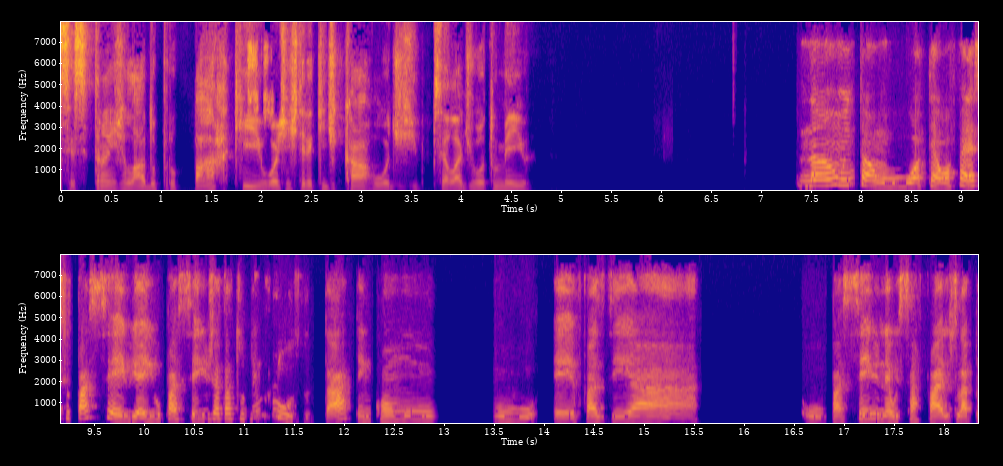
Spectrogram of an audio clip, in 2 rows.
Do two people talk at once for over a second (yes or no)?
no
